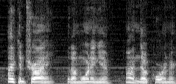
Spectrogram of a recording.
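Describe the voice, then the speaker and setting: Faint music plays behind a put-on character voice delivered at a fairly quick pace with a low-to-middle pitch. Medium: game stream.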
